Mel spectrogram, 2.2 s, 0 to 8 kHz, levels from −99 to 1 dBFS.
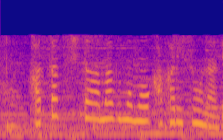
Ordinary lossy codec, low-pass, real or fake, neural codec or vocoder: AAC, 16 kbps; 7.2 kHz; real; none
